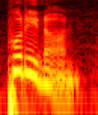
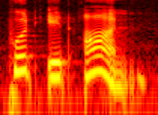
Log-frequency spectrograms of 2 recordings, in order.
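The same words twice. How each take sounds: First: The words run together in one breath. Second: Each word is said separately. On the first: The speaker calls it right. "Sekali ucap" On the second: The speaker calls it wrong.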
